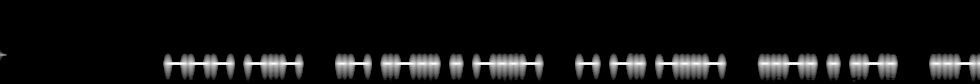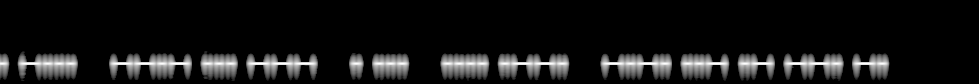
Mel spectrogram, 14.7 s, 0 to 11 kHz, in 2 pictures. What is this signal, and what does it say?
Morse code, heard as a keyed tone, about 28 wpm, 700 Hz. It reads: OK ALEX TNX FER FB QSO ES HP CUAGN
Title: Practice QSO - Exchange 4 - Ending - 28wpm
